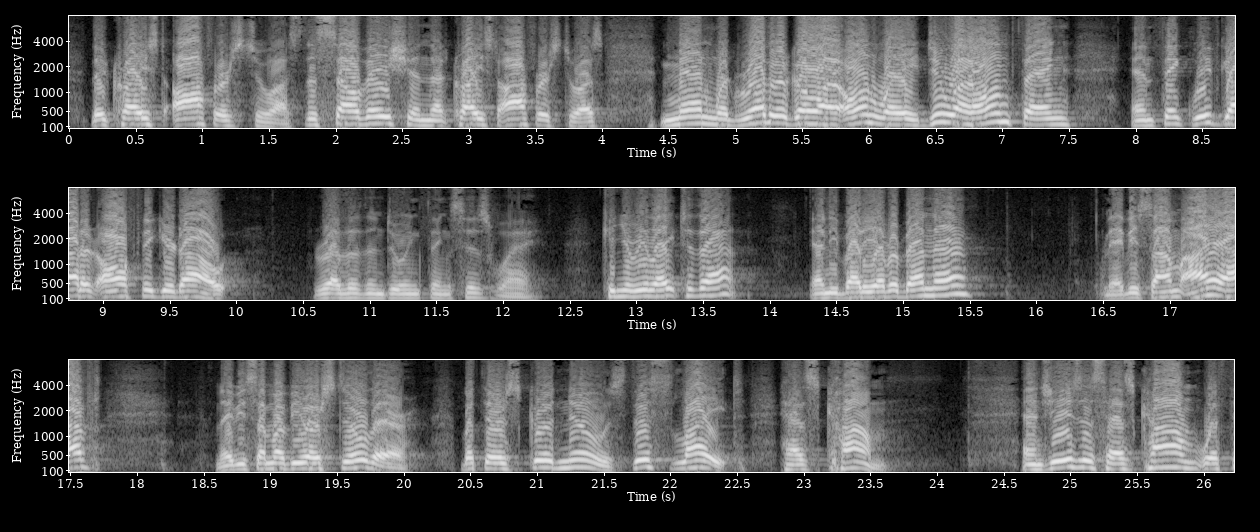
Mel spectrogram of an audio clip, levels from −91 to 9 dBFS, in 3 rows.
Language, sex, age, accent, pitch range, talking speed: English, male, 60-79, American, 110-160 Hz, 160 wpm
